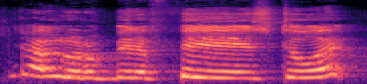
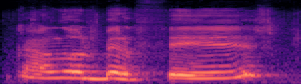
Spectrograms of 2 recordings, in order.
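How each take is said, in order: First: Excited. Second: Said in the usual way. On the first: Real, not acted. First taste, fizzy drink.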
